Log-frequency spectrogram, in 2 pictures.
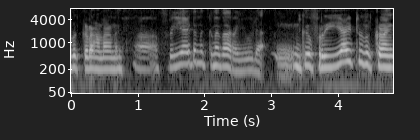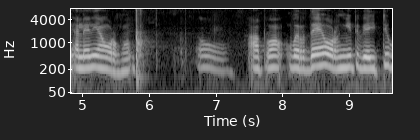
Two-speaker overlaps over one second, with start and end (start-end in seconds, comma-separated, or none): none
